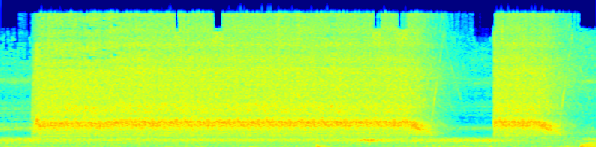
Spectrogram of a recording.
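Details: Dentist treating a patient's teeth and fillings in a large air-conditioned surgery: steady high-pitched dental drill whine with hissing suction, pausing and restarting, with the dentist's voice coaching the patient; dental drill sound effect.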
